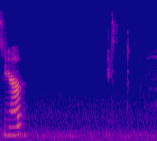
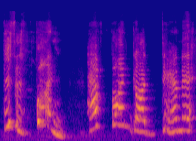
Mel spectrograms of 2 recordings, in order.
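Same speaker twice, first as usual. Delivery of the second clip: mock yelling; 12 semitones higher, 5 dB louder than usual. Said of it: "I'm like".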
